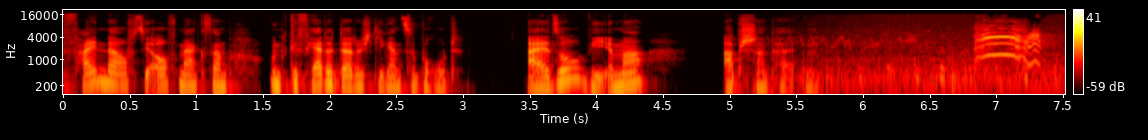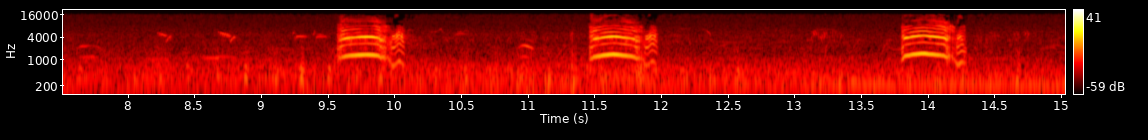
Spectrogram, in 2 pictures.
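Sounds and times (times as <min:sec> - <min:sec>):
speech: 0:00.1 - 0:06.0
wheezy northern lapwing calls: 0:05.7 - 0:15.0.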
